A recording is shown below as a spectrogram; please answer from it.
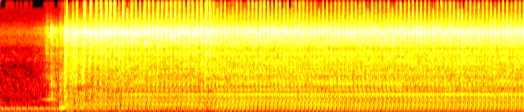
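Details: Craftsman mower with muffler removed: starter catches, then loud raw rapid barking exhaust rattle at steady speed; engine running without muffler.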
